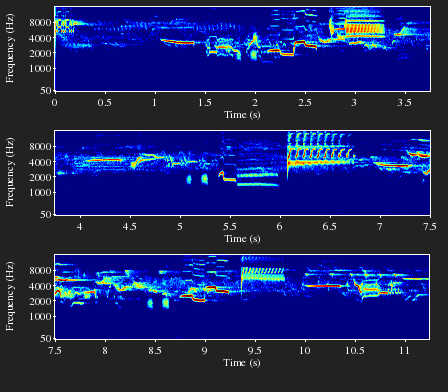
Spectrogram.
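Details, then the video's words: Varied thrush song: a long run of separate phrases mixing clear whistles, sliding notes, rapid twittering and very high buzzy trills, each phrase different and separated by short pauses, with a faint low hum behind. "A Symphony of Thrushes"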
